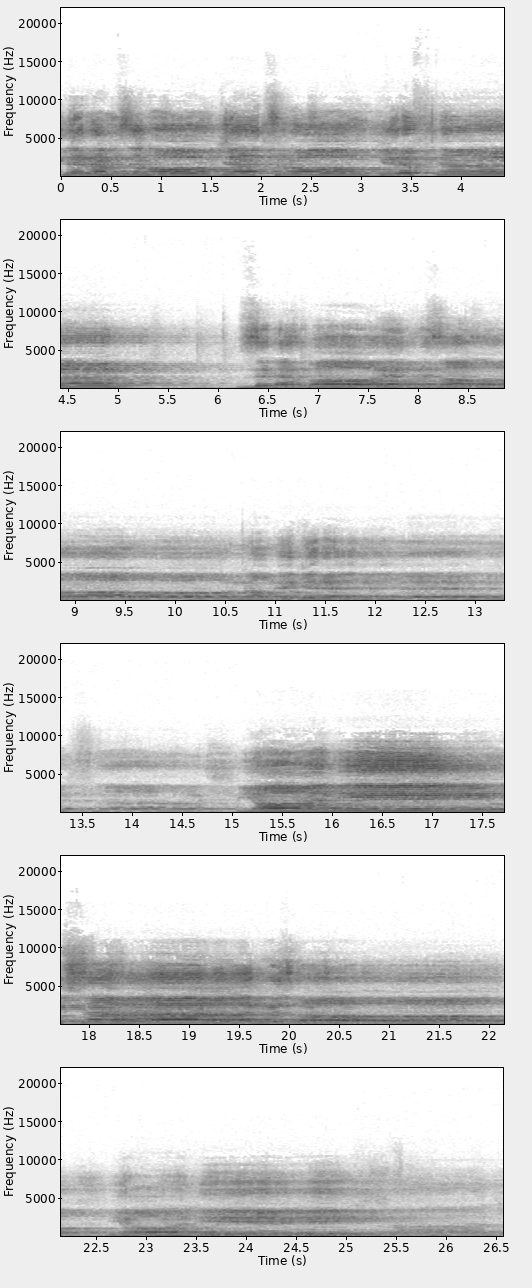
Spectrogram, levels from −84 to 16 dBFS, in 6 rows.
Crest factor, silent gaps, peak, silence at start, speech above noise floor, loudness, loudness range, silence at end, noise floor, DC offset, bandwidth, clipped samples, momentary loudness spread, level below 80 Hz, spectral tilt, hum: 22 dB; none; 0 dBFS; 0 s; 22 dB; -19 LUFS; 11 LU; 0 s; -42 dBFS; under 0.1%; 12.5 kHz; under 0.1%; 19 LU; -52 dBFS; -1 dB/octave; none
